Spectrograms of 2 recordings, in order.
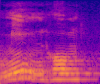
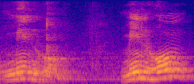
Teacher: Nun dengan mim mesti keluar daripada hidung tutup hidung memang tak jadi Oke maka perlukan hidung so dengung ada tapi dia naqis naqis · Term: dengung naqis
